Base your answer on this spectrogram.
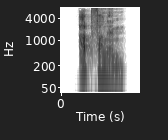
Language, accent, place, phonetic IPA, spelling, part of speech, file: German, Germany, Berlin, [ˈapˌfaŋən], Abfangen, noun, De-Abfangen.ogg
- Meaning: gerund of abfangen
